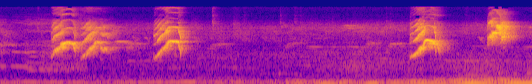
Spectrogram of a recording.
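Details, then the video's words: A male Australian finch gives loud, buzzy, doubled squawks with pauses between them. A louder rumbling hum rises in the background during the second half. "FALK AUSTRALIA JANTAN GACOR"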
